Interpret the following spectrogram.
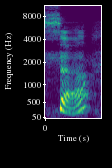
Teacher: we have the air coming out through the wide glottis. It's a voiceless sound, and then it cannot go into the nasal cavity because the soft palate is raised. The air then goes out into the oral cavity and passes out through the narrow gap between the two articulators, the alveolar ridge and the tip and blade of the tongue, with friction producing the fricative sir.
